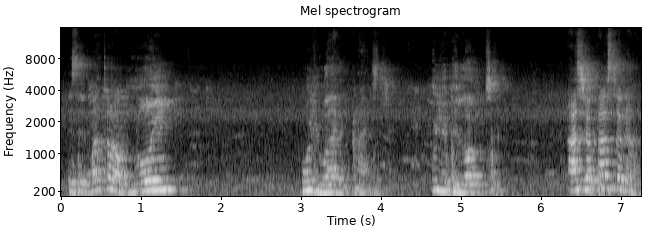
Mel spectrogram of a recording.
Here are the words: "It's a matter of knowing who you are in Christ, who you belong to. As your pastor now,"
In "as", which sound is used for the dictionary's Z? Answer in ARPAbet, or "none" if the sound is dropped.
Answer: S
